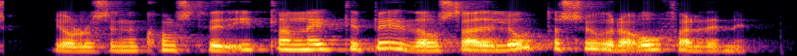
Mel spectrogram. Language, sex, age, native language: Icelandic, female, 30-39, Icelandic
